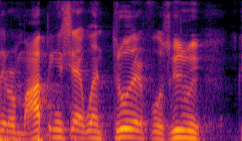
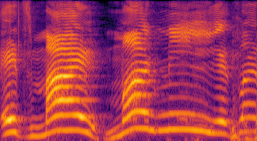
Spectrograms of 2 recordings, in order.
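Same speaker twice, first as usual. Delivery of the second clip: very loud, very slow, very high, insistent, drawn-out voice; 11 semitones higher, 9 dB louder than usual. Retelling an argument about money: retelling own voice getting louder. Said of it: "I'm getting louder".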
